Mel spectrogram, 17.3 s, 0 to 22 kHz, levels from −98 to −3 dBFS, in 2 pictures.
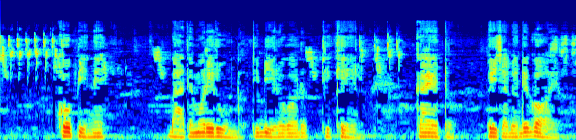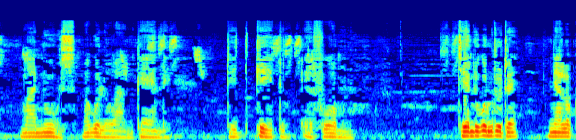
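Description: Right from the start and through the whole clip, the speech carries heavy codec damage that sounds like HE-AAC compression. Nothing comes through above 11.8 kHz, and the treble that is there sounds rebuilt rather than recorded. That's likely spectral band replication: the top is patched in from lower bands and shaped only roughly, so it doesn't line up with the real harmonics below it. That shows up as gritty, lispy s sounds. The overall quality fits a very low bitrate, something in the region of 16 kbps.

Then there's hard clipping. A short blip at 12.50 s is overdriven by about 1 dB, and a longer stretch from 15.59 to 15.91 s is pushed by about 3 dB. In both spots the loudest parts of the waveform are sliced flat because some stage couldn't pass them, and those flat tops throw extra harmonics up high. You hear it as crackle riding on the peaks.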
